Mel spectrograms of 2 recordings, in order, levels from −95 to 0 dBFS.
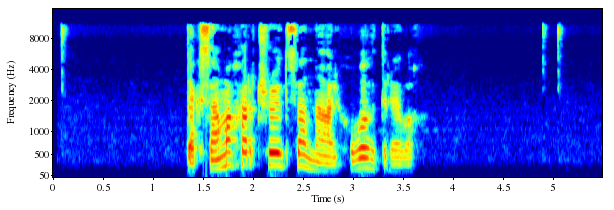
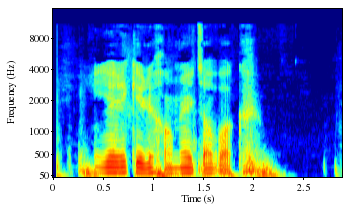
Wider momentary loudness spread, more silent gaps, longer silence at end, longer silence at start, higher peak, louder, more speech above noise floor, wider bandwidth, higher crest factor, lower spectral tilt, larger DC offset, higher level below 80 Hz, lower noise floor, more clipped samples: first, 22 LU vs 12 LU; neither; first, 0.4 s vs 0.05 s; about the same, 0.1 s vs 0.05 s; about the same, -2 dBFS vs 0 dBFS; about the same, -15 LUFS vs -17 LUFS; first, 56 dB vs 40 dB; about the same, 11.5 kHz vs 11.5 kHz; about the same, 18 dB vs 18 dB; second, 0.5 dB/octave vs -8 dB/octave; neither; second, -80 dBFS vs -32 dBFS; first, -72 dBFS vs -56 dBFS; neither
